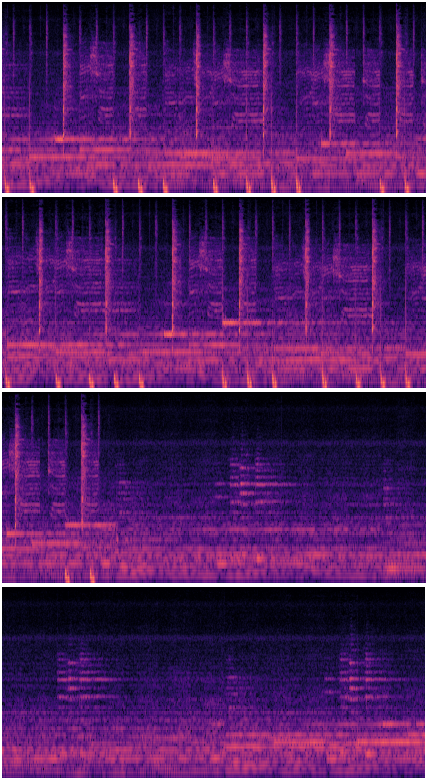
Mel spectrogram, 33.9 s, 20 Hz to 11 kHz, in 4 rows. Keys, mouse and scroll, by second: 7.4 shift+click, 23.4 alt+m, 31.9 double click.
